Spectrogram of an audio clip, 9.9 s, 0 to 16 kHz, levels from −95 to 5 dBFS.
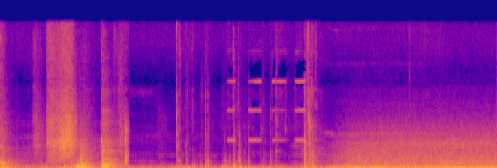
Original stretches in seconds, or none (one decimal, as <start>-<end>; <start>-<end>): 0.0-4.3; 5.9-6.8; 8.9-9.9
